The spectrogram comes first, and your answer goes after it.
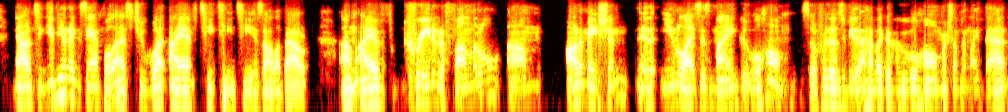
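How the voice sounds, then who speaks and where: A man talks at a very fast pace in a bright, sharp tone. The sound is dry and close, with no echo. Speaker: business presenter. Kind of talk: tutorial.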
